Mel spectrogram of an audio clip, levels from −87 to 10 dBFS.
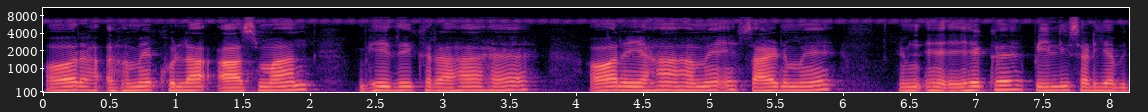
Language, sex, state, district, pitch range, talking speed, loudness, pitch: Hindi, male, Bihar, Madhepura, 140-155 Hz, 140 wpm, -18 LUFS, 145 Hz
